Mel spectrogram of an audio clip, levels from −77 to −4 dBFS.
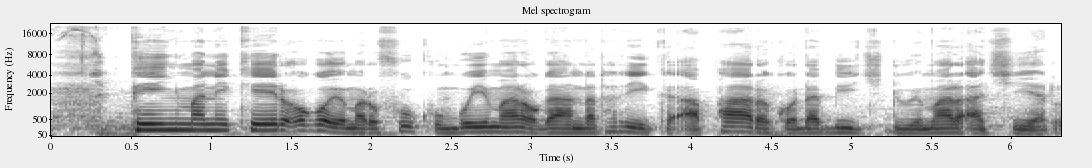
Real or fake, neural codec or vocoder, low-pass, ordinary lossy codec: real; none; none; none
